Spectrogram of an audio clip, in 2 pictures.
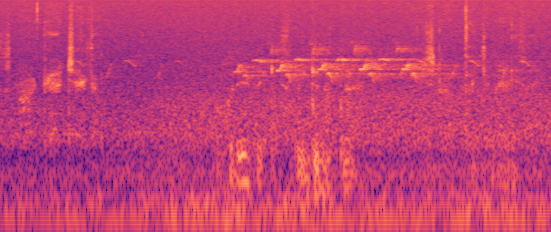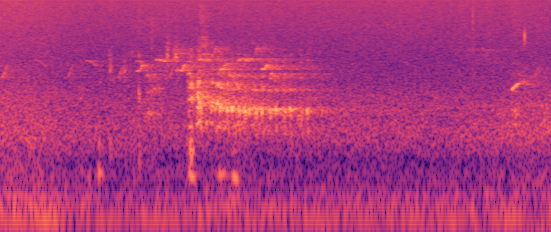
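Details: Wild turkeys gobbling during a spring hunt on public land in Georgia; two rattling, rapid gobbles, one near the start and a louder one around the middle, with other birds' thin whistles and faint rustling between.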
